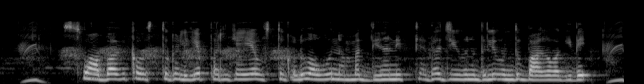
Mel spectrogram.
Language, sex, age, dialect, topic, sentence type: Kannada, female, 31-35, Mysore Kannada, agriculture, statement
